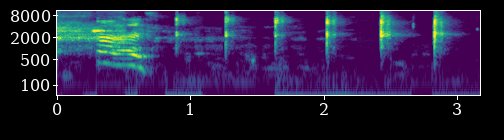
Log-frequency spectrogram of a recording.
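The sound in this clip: Sharp finger snaps ring out in a steady, evenly spaced series after a brief voice at the start, each snap a crisp, bright click with short silences between.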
